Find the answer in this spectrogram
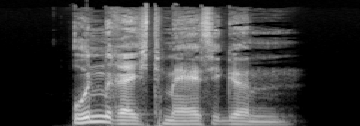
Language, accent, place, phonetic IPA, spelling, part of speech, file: German, Germany, Berlin, [ˈʊnʁɛçtˌmɛːsɪɡəm], unrechtmäßigem, adjective, De-unrechtmäßigem.ogg
- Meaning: strong dative masculine/neuter singular of unrechtmäßig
